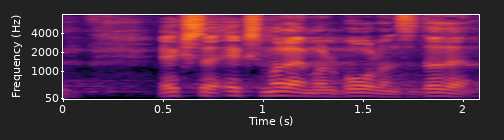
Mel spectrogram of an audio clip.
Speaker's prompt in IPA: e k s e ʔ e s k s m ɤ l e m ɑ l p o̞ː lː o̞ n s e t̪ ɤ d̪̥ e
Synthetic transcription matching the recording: e k s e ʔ e k s m ɤ l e m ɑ l p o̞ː l o̞ n s e t̪ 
